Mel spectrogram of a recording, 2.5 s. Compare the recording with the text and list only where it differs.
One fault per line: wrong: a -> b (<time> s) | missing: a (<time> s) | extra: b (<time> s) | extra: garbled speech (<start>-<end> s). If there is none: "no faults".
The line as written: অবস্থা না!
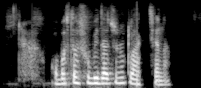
extra: সুবিধাজনক লাগছে (1.0 s)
